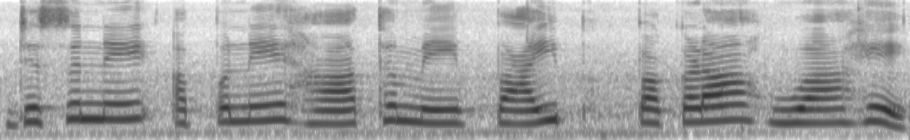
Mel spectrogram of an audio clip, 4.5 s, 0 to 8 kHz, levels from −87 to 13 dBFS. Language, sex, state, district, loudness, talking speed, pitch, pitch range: Hindi, female, Madhya Pradesh, Dhar, -16 LUFS, 105 wpm, 275 Hz, 260-305 Hz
